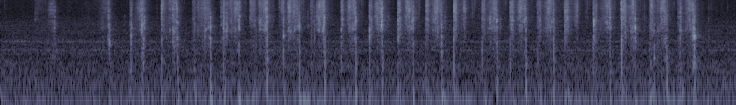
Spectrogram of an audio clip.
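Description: Tarot cards are shuffled by hand in a rapid series of crisp, close riffling bursts that repeat throughout.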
